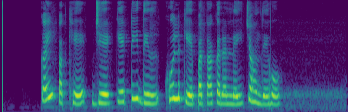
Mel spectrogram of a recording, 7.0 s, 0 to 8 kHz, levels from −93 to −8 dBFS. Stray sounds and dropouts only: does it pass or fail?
pass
